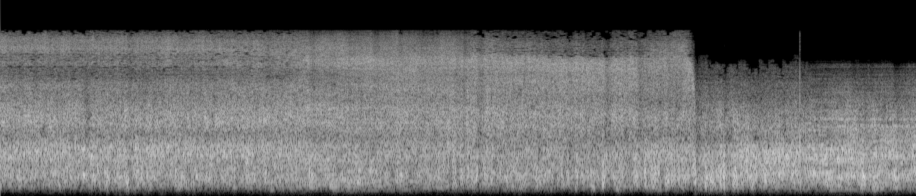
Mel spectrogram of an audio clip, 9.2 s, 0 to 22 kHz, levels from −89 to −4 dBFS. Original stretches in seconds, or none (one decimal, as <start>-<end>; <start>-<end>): 0.0-3.0; 4.7-8.1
